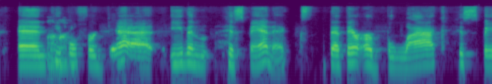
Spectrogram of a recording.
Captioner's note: speaking spanish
